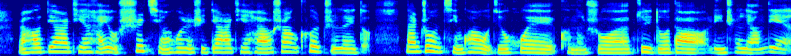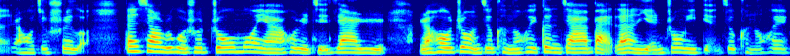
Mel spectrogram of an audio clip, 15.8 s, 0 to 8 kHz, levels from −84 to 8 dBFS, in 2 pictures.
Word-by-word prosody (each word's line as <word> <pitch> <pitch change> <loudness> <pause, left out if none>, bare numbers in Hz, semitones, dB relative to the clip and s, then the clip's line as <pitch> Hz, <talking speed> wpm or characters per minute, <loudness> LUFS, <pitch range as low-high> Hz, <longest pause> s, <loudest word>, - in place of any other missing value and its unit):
然 200 - -1
后 225 +1 +2
第 255 +2 -2
2 245 -1 +3
天 240 -1 -4
还 220 -2 -1
有 235 - -1
事 290 -1 0
情 200 -9 0
或 225 0 -3
者 205 - -3
是 215 -1 -3
第 225 +2 -3
2 220 0 +2
天 230 0 -7
还 220 -2 -4
要 200 +1 +3
上 245 0 -1
课 275 -3 -1
之 250 - -5
类 205 -1 -2
的。 - - -11 0.3
那 255 -3 +1
这 255 - -5
种 275 -4 +1
情 225 -6 -2
况 225 -1 +1
我 185 - -1
就 195 0 -2
会 200 -2 -2
可 210 - -7
能 175 0 -6
说 195 0 -1
最 230 +3 -2
多 200 -1 -2
到 200 -2 +3
凌 195 0 -4
晨 215 +1 -5
2 190 0 -2
点， 235 -3 -4
然 - - -4
后 195 -1 -5
就 195 +1 -5
睡 415 - -3
了。 385 - -3 0.3
但 270 0 +6
像 265 -1 +7
如 230 0 +2
果 220 -3 +2
说 230 0 -2
周 235 +1 +3
末 245 0 -1
呀 200 -2 +1
或 220 0 -3
者 200 - +2
节 - - -1
假 215 0 +3
日， 200 -2 -2 0.3
然 205 +2 +3
后 230 0 +5
这 - - -11
种 215 -4 +1
就 220 +1 -1
可 220 - -7
能 195 +2 -2
会 230 -1 -3
更 220 -2 0
加 210 -1 +5
摆 - - +4
烂 200 0 +4
严 185 +1 -2
重 225 0 -3
一 200 - -2
点， 195 - -10
就 405 -2 -4
可 220 - -11
能 185 +2 -12
会 205 -2 -9
215 Hz, 285 characters per minute, -24 LUFS, 200-235 Hz, 0.3 s, 像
